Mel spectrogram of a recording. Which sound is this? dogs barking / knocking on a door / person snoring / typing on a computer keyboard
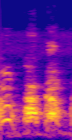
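dogs barking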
